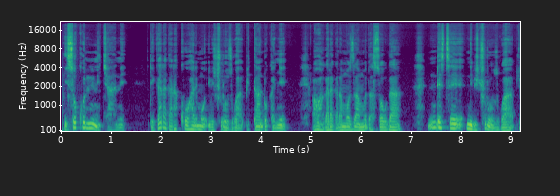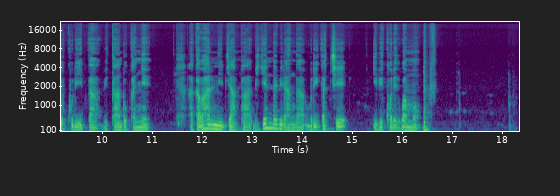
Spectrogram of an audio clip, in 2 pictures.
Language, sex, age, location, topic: Kinyarwanda, male, 18-24, Kigali, finance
